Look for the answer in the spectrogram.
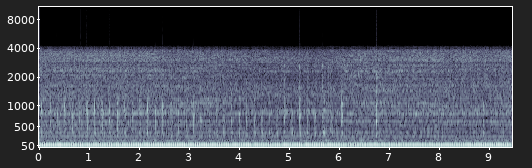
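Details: UAZ Patriot pulling off gently in first gear: a steady low knocking, about three per second, under the idle from a worn driveshaft U-joint with play in the cross.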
